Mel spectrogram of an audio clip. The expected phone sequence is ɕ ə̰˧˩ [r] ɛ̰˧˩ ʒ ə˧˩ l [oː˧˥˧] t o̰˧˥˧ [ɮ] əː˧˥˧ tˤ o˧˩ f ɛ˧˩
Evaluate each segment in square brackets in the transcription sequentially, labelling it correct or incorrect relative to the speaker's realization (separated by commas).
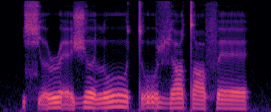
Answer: incorrect, correct, correct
